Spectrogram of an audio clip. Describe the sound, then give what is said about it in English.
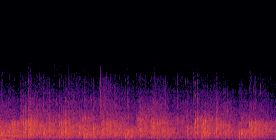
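Church audience clapping for the worship team, a faint, even wash of many hands that continues steadily for a couple of seconds. “Come on, clap your hands for the worship team again. Would you do that? Praise God.”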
